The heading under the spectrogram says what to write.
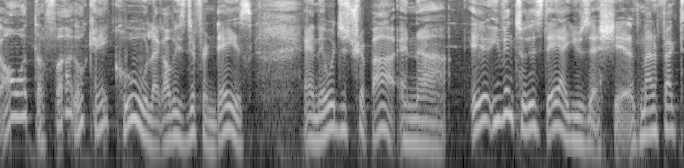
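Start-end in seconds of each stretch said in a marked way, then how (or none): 0.0-1.5 surprised. Retold or imitated. Coworkers amazed.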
